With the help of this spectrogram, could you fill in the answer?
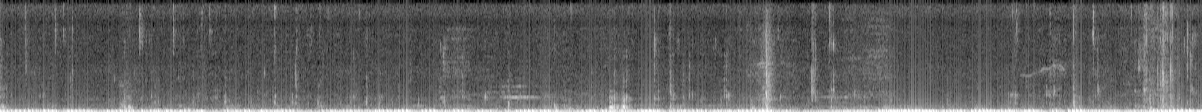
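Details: Mother cat licks and nurses her newborn kittens while purring; a low rough rumble continues under frequent small licking clicks and rustles.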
